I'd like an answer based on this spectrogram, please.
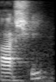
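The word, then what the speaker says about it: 足: তো সিঙ্গেল কাঞ্জিটা থাকলে আমরা বলব আসি। আসি হচ্ছে পা।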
